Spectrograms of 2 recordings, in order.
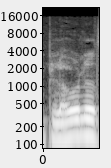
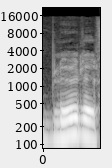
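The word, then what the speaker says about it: Bloedel: Ich finde es gut, dass du Blodel sagst. Ich habe echt überlegt, wie man das ausspricht, weil OE wird ja zu Blödel verleiten und das wollte ich.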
